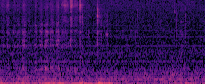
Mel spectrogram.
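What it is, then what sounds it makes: Pencil drawing on a sketchbook page. An orange colored pencil draws and shades on the right-hand page of an open paper sketchbook lying flat on a table. Soft, irregular scratching and rubbing strokes are heard, with a few brighter scratches in the first two seconds before the sound settles into quieter shading.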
